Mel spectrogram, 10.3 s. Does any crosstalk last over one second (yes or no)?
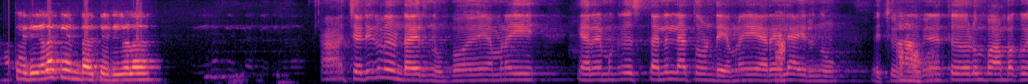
no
